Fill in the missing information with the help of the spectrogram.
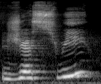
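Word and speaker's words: je suis: i would say now i'm going to ask you to repeat jesui and then say her name jesus someone was to ask you to come on you would respond with jesus your name i would say just just sweet is one of the easier ones i think to pronounce because it rolls off more naturally in france they combine these words to shui but we won't do that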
